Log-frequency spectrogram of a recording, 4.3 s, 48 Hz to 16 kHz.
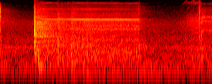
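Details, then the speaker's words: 2003 Harley-Davidson Softail Deuce with 400 miles, cranks but won't start: ignition on, faint click then a steady high whir for about two seconds as the fuel pump primes normally, about 60 psi running and holding about 55 psi. "So I'm gonna turn on the ignition. We should hear the pump cycle and we should get a reading on here, hopefully in the 55-pound kind of range."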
